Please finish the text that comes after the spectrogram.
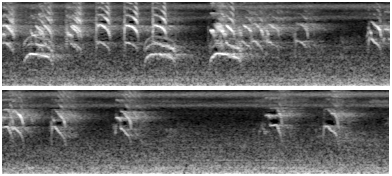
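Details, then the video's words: House crows give harsh, nasal caws in quick overlapping bursts, loud then fainter, over steady outdoor hiss, in urban or rural South Asian-type settings. "House Crow (Corvus splendens) Sounds"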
